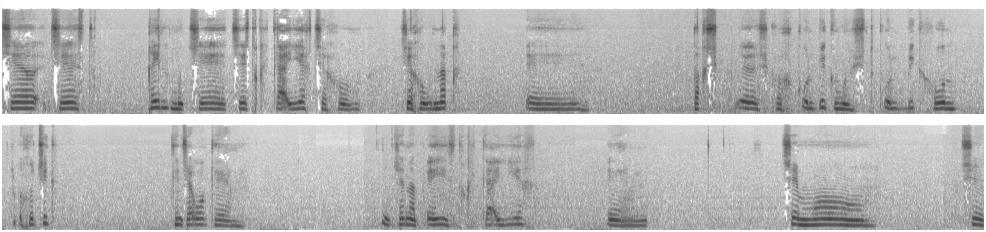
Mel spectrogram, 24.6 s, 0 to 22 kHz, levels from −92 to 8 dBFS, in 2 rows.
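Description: From 16.19 to 16.79 s and 19.43 to 19.83 s, comfort noise replaces the background: steady, featureless hiss, about 3 dB quieter first. Discontinuous transmission is the likely cause.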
